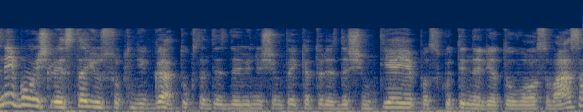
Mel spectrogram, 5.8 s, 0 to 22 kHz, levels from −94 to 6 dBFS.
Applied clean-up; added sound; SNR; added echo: none; none; none; reverberation time 0.2 s.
